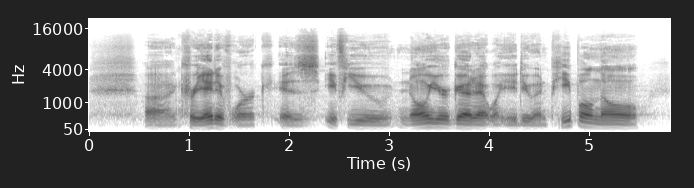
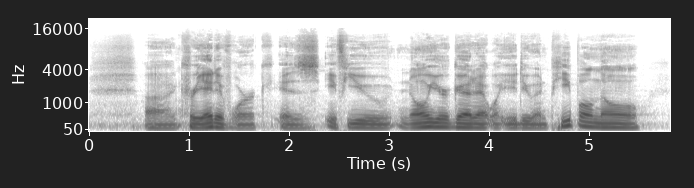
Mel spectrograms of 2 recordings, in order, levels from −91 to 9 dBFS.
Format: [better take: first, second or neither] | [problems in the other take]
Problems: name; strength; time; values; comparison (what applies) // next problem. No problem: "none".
second | thin; very; fading below 350 Hz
